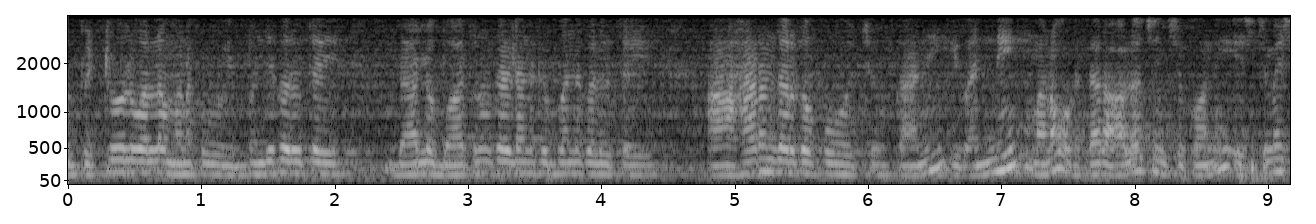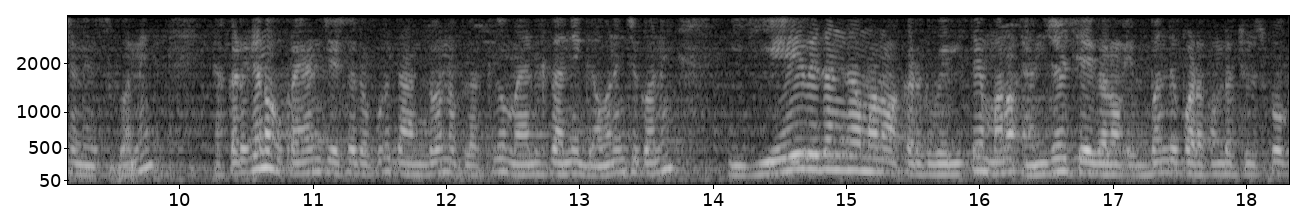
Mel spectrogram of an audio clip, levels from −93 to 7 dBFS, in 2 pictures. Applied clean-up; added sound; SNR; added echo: none; none; none; reverberation time 1.5 s.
